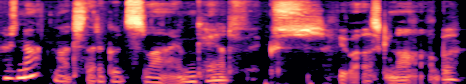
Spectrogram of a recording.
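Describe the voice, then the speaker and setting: Casting: female performer for a chaotic goblin overlord, ASMR roleplay; gravelly, breathy whisper, unhurried, self-important and fussy, very close and dry. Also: fairly low pitch, sing-song, a little mellow, no echo, heavily acted. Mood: soothing, matter-of-fact. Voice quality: breathy, croaky, raspy whisper. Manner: refers to self in third person, repeats words, fussing. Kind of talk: soft-spoken ASMR personal attention roleplay. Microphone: close, dry ASMR microphone.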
